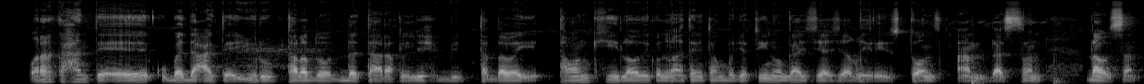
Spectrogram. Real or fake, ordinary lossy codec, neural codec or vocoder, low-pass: real; none; none; none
